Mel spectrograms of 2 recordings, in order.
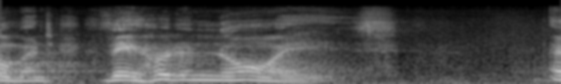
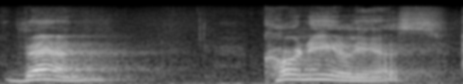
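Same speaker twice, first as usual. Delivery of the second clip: ordinary delivery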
